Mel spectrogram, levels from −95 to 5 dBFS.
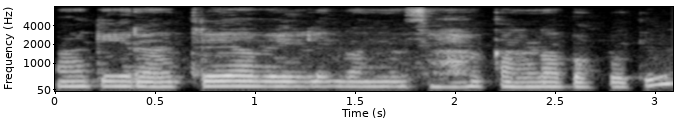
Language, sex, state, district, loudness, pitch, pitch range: Kannada, female, Karnataka, Dharwad, -16 LUFS, 175 Hz, 165-180 Hz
